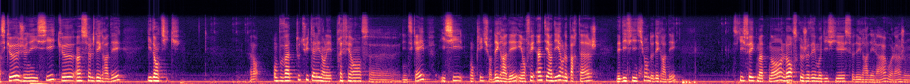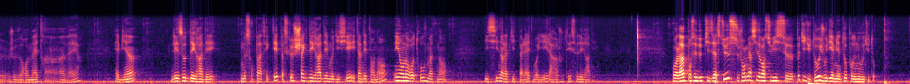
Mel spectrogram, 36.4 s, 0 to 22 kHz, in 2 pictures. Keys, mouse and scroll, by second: 0.4 click, 4.4-5.6 drag, 7.1 click, 9.0 click, 13.6 click, 14.5-15.4 drag, 15.7 click, 16.8 click, 19.1 click, 20.2 click, 21.2 click, 21.8 click, 22.5 click, 27.0-27.8 drag, 28.2 click, 31.4 click, 32.8-33.9 drag, 36.0 click.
